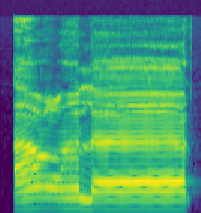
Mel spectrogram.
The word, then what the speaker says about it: الأعلى: সাব্বিহ ইসমা রব্বিকাল আ'লা। আ হামজা দিয়ে আইন ধরবে, উচ্চারণটা শক্ত করতে হবে। আ আ'লা। এখানে এক আলিফ টান দিতে হবে।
